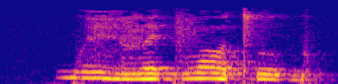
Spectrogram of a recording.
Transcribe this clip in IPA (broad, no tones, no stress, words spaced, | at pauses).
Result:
ɡʷæ̤ vɛɡvɔtʰuɡ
